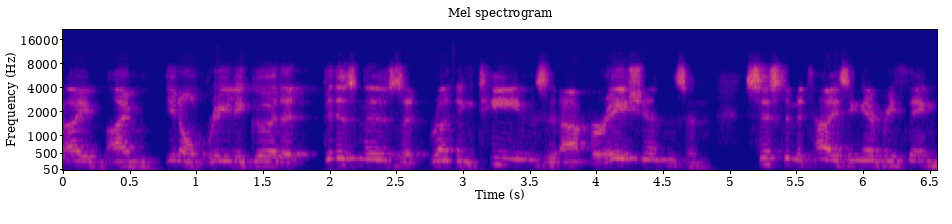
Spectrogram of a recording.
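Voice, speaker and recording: The speaker talks at a moderate pace with an Irish accent. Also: man. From Ireland. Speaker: copywriter and marketer. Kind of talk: interview. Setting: call.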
